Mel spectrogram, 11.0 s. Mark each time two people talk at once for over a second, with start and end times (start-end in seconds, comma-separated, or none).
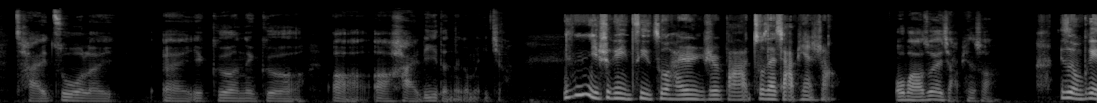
none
